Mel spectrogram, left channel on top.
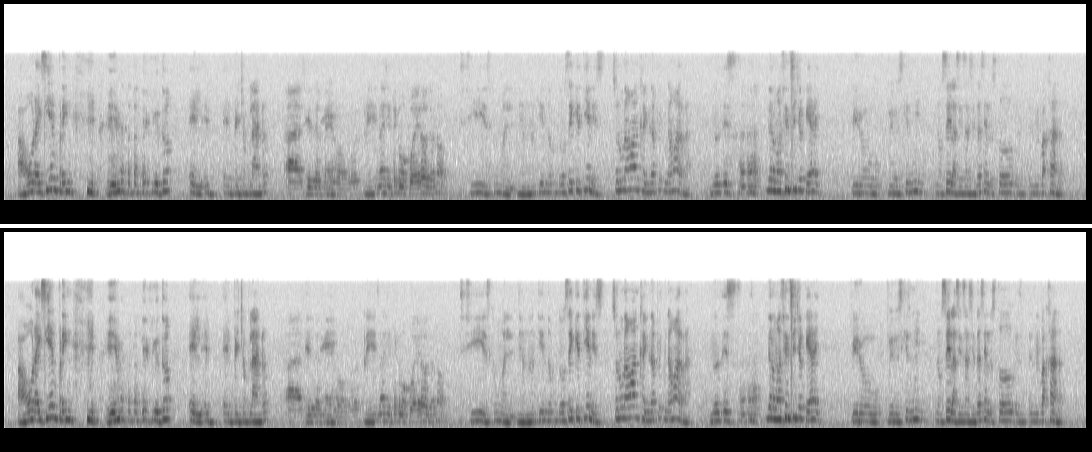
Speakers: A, on the right; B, on the left.
A: ahora y siempre <laughs>
B: <laughs>
A: eh, disfruto el, el, el pecho plano,
B: Ah, es
A: el
B: que es el
A: de
B: mejor.
A: press.
B: Uno se siente como poderoso, ¿no?
A: Sí, es como el, yo no entiendo, no sé qué tienes, solo una banca y una, pe- una barra. No,
B: <laughs>
A: es, es de lo más <laughs> sencillo que hay. Pero, pero es que es muy, no sé, la sensación de hacerlo es todo, es, es muy bacana.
